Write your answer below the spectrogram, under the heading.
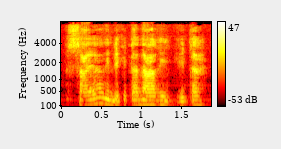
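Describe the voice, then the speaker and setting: An actor in a Filipino radio drama playing a friendly blind teenage son. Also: male voice, mid-range voice, steady tone, moderate pace, a bit bright, highs cut off, a little hiss or hum, close to an everyday voice. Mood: friendly, curious.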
